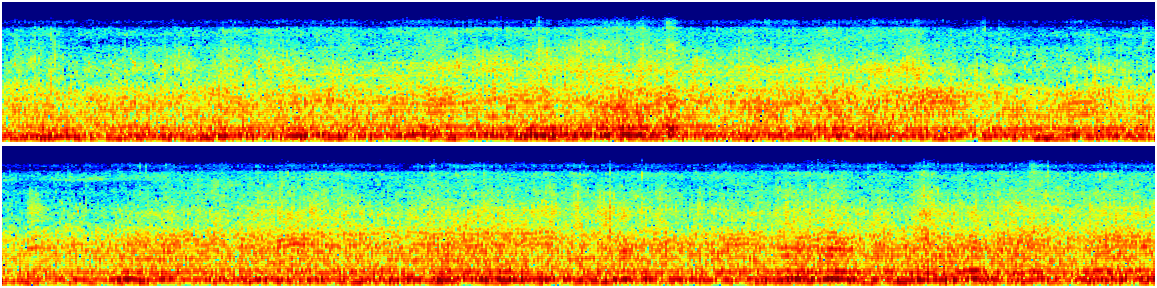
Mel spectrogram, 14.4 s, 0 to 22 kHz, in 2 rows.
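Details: Busy honey bee hive entrance on July 22nd, 2024, with many bees producing a continuous, even droning buzz. Overlapping low hum and higher whining flight tones stay steady throughout, with small surges as individual bees pass close.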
